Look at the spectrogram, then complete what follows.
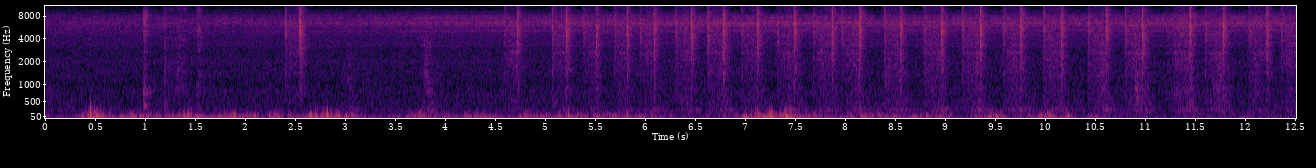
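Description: Cordless drill driving a grille screw into a butterfly drywall anchor, making a steady run of sharp clicks, about three a second, that starts about five seconds in. A few single clicks come earlier.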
